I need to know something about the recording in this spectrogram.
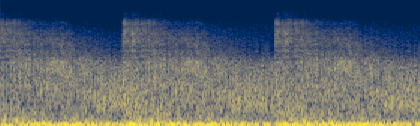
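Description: Cartoon sound effect of a blast: a sudden loud boom with a long, deep rumble that fades away. Two sharper bursts of noise about half a second and a second and a half in.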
